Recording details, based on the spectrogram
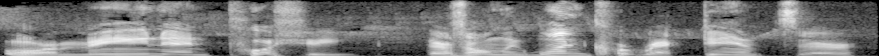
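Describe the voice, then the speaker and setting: Gravelly, pushy big squirrel. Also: medium pitch, big pitch swings, slow pace, sharp tone, full character voice. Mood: brash. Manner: brash, grumbling, slangy drawl. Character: huge pushy boastful squirrel who likes to scare travelers. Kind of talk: audio drama character acting.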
